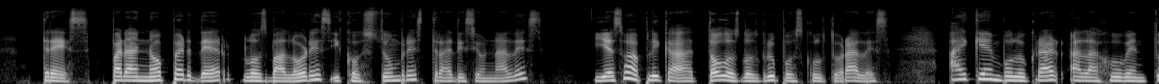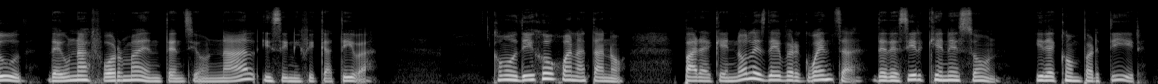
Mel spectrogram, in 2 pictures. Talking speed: 120 wpm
